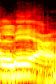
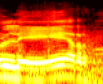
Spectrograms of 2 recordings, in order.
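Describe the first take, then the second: First: It is said with German pronunciation, ending softly. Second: It is said with Spanish pronunciation, ending in r. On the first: The speaker calls it right. "se pronuncia lea" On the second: The speaker calls it wrong. "no leer"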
